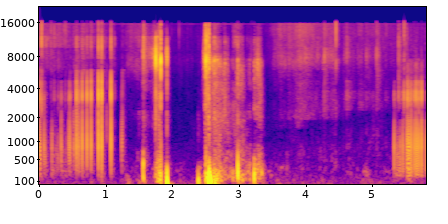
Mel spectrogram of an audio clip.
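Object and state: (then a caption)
Corn starch foam stick, squeezed. A hand-length stick of several red playcorn pieces joined together, made of light solid corn starch foam, is squeezed, rubbed and pressed with fingertips and long red-painted nails. Quick crinkling, rustling ticks give way to deeper, louder crushing and crunching squeezes, with quiet pauses between. The clip ends in a bright, dense rustle.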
